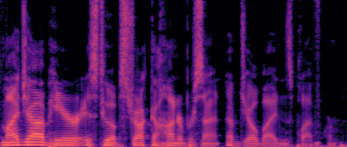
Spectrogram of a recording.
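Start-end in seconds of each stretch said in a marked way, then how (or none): none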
